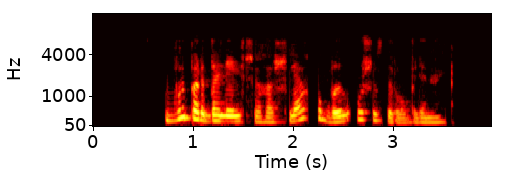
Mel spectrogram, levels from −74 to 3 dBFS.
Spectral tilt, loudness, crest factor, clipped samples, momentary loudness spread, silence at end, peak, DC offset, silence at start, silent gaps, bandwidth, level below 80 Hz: -7 dB/octave; -21 LUFS; 18 dB; under 0.1%; 13 LU; 0.45 s; -4 dBFS; under 0.1%; 0.75 s; 2.16-2.25 s, 2.59-2.64 s, 2.90-2.94 s; 7.4 kHz; -66 dBFS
